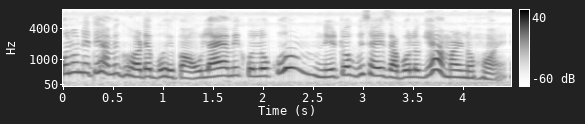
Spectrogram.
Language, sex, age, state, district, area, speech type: Assamese, female, 45-60, Assam, Lakhimpur, rural, spontaneous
